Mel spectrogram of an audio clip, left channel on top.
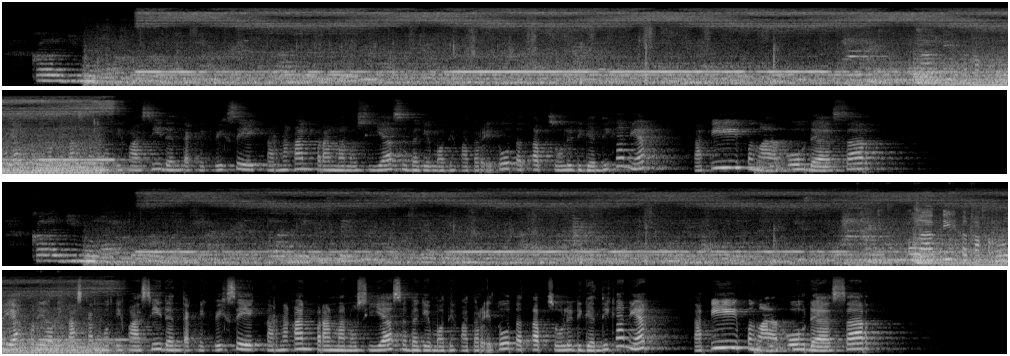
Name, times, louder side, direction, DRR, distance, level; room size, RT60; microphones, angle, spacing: voice 1, 0.0-2.3 2.6-8.5 17.7-17.8, right 1 dB, 70° right, -3 dB, 2.6 m, -31 dB
sound 1, 0.8-11.1, left 3 dB, 30° left, 0.3 m, -28 dB
sound 2, 1.3-11.2, left 5 dB, 60° left, 1.8 m, -26 dB
Dog, 5.4-6.5 6.9-7.0 8.2-10.9, right 1 dB, 40° right, 1.2 m, -29 dB
voice 2, 9.1-16.5 17.0-18.8, right 5 dB, 90° right, 12 dB, 0.5 m, -25 dB
12.5 x 8.0 x 3.2 m, 0.97 s
head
